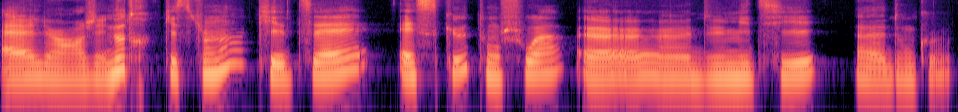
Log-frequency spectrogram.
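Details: Adult woman speaking French; normal voice.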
